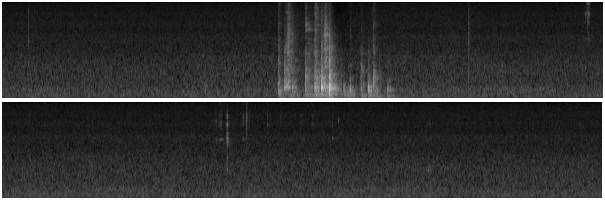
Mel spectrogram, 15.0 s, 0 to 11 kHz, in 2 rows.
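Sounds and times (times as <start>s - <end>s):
faint ticks: 10.2s - 11.9s.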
